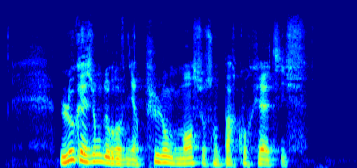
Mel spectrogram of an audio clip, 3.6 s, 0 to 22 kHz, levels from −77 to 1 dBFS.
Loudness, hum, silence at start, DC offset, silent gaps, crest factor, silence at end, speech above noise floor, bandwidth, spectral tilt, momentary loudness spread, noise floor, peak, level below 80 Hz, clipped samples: -26 LUFS; none; 0.6 s; under 0.1%; none; 18 dB; 0.55 s; 28 dB; 15 kHz; -7 dB/octave; 13 LU; -54 dBFS; -8 dBFS; -60 dBFS; under 0.1%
